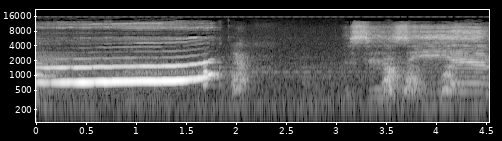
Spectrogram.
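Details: A female Shih Tzu gives a long, steady, high howl that swells and lifts in pitch at its end, singing along as she always does to one particular song.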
